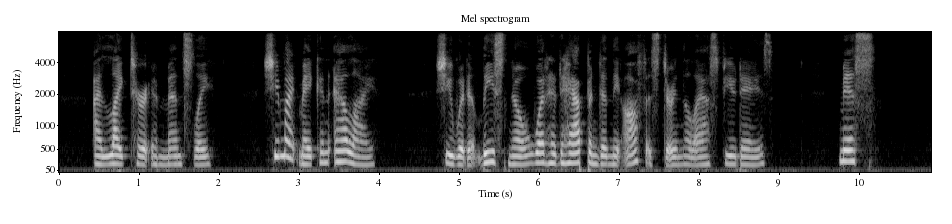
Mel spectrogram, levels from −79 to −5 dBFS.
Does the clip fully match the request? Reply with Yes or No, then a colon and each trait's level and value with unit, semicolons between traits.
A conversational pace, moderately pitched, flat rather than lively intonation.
No: average, 145 wpm; medium, 180 Hz; average, 3.5 semitones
